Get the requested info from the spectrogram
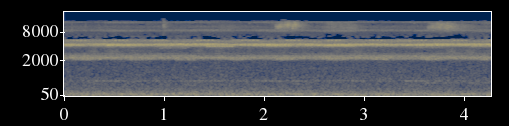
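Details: Steady shrill chorus of New England summer crickets, an unbroken pulsing hum at two pitches, with two faint, very high buzzy bursts heard late on.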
